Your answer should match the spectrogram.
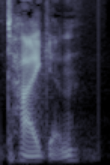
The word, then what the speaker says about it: Teigen: She came up in that conversation because her name is actually pronounced Chrissy Teigen. – Oh, which makes more sense because she has that Nordic background. – So it's pronounced Chrissy Teigen, but she even said that, like, she has fallen into correcting people to say Chrissy Teigen because it's been mispronounced so much.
